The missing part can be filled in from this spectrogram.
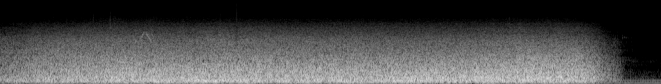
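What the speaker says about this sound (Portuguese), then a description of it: "Este penhasco, que avança para o mar, tem uma caverna no centro do impacto das ondas." Ocean waves crash steadily into a cave at the centre of a sea cliff jutting into the sea, making a loud, dense, unbroken roar of surf that cuts off abruptly near the end.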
